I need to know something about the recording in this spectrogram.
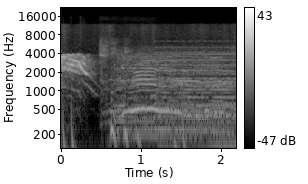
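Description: A cat lets out loud, drawn-out meows that stretch into a wavering yowl, continuous for a couple of seconds with no talking.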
